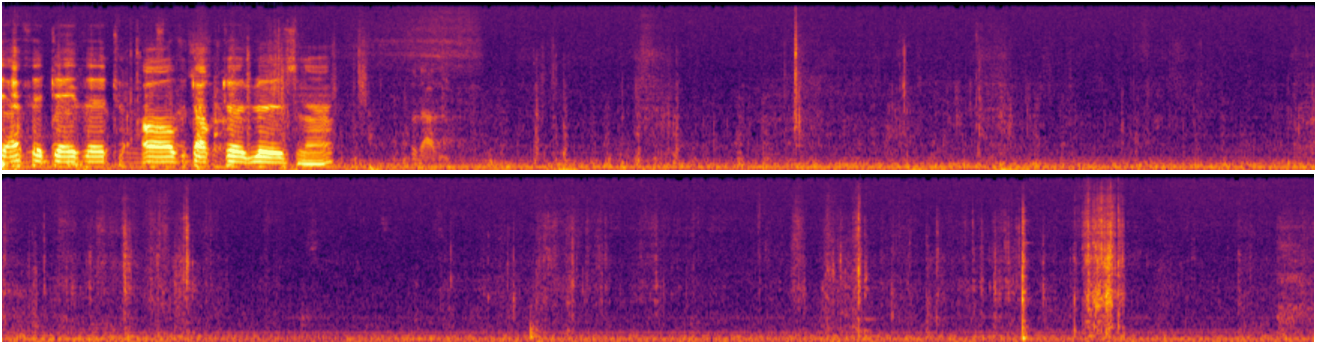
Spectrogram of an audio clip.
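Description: A man speaks into a microphone in a formal, measured voice.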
